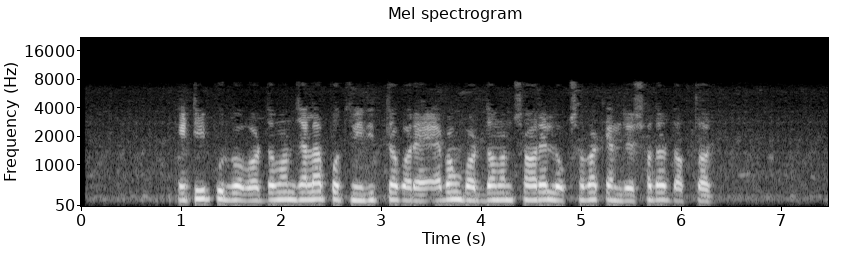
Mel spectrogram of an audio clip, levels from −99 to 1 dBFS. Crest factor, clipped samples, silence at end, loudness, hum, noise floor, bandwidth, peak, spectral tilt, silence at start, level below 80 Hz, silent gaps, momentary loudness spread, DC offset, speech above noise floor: 14 dB; under 0.1%; 1.15 s; -15 LUFS; none; -50 dBFS; 5 kHz; -2 dBFS; -10 dB/octave; 0.95 s; -50 dBFS; none; 5 LU; under 0.1%; 36 dB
